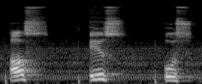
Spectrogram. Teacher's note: صاد حرف مستعلیہ میں سے ہے، اس کو بھی ہمیشہ آپ نے پر پڑھنا ہے۔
